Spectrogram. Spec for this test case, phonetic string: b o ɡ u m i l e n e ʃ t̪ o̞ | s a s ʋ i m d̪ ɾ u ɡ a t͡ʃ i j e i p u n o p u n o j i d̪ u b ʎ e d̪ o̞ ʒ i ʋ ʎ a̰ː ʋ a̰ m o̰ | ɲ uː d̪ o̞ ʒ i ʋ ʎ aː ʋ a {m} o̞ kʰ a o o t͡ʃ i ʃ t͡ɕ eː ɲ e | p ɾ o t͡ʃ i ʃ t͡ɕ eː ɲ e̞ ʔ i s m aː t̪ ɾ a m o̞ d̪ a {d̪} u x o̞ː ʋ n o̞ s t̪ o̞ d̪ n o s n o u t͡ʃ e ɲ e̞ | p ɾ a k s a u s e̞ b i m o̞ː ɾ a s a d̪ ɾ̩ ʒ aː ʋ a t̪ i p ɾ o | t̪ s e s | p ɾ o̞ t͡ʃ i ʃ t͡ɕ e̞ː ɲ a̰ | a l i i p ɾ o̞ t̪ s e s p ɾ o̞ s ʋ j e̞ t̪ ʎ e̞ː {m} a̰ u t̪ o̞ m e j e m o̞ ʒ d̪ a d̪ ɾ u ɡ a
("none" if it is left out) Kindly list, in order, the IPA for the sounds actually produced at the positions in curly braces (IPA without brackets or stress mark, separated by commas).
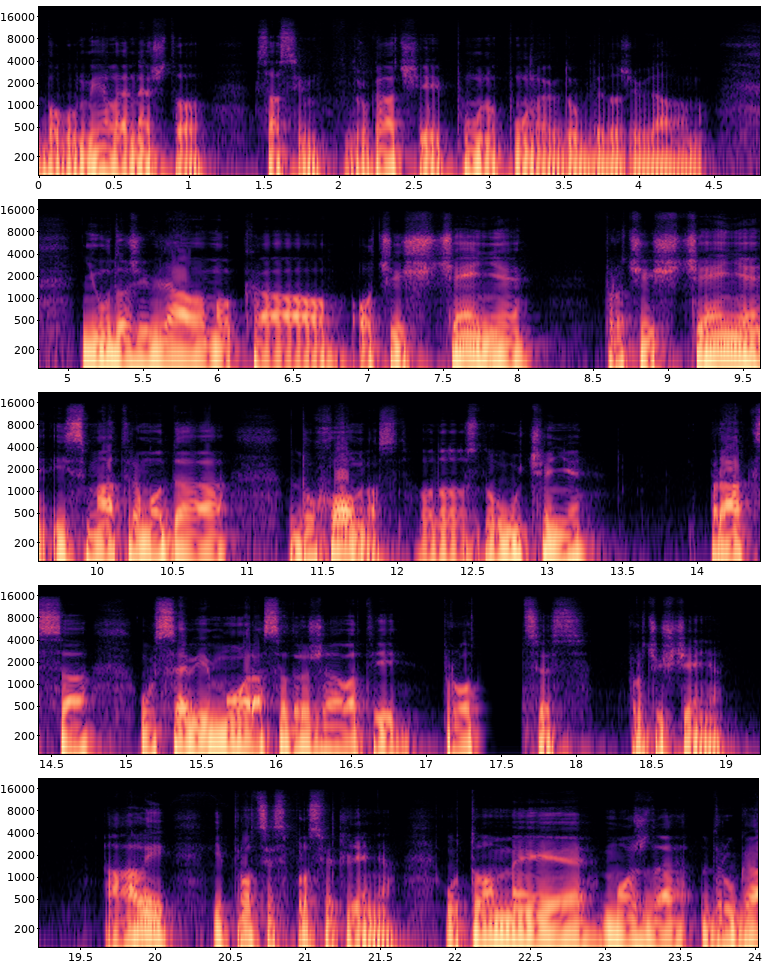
m, d̪, ɲ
